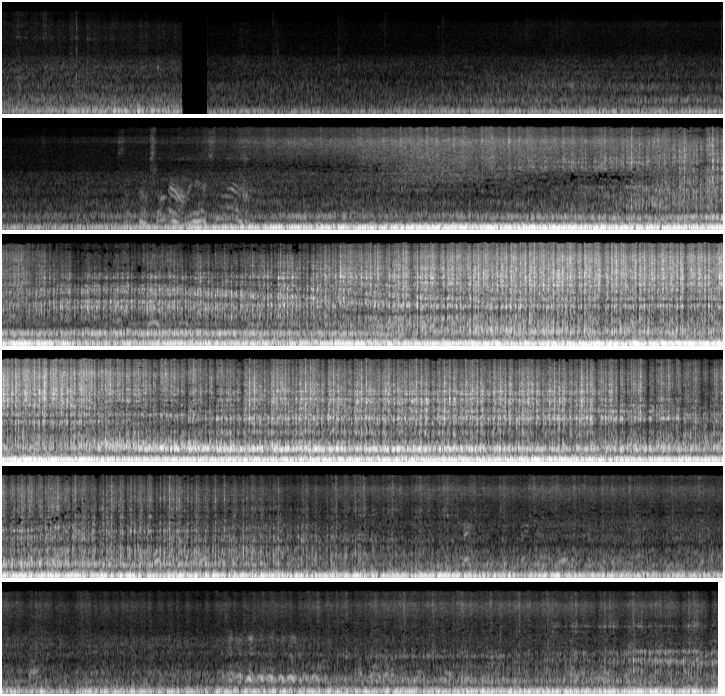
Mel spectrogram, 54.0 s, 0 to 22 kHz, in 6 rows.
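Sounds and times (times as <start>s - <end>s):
car engine idling: 4.6s - 54.0s.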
